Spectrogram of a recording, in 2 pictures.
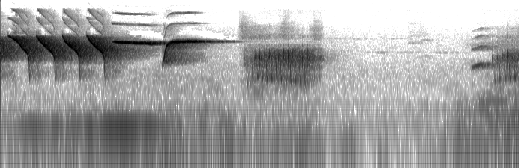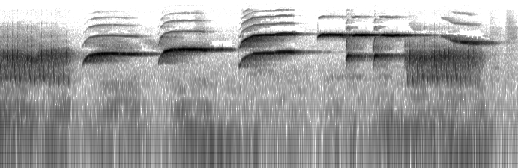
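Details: Canary song: rapid falling whistled notes repeated in quick bursts, a drawn-out high whistle, short buzzy rattles, then rising slurred whistles and a sustained high trill.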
